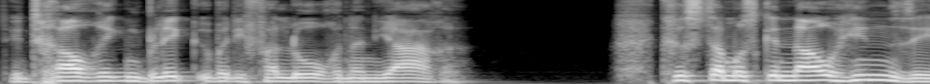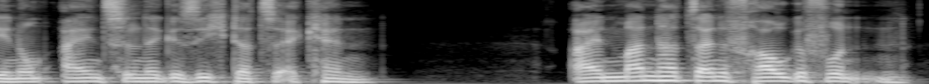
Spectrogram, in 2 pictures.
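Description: A man narrating a story in an expressive, dramatic reading voice. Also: mid-range voice.

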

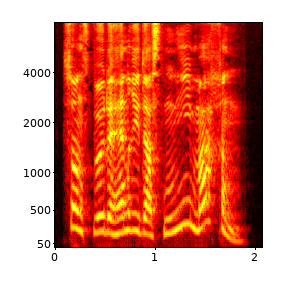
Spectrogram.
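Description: A man's voice: high voice, big pitch swings, unhurried, voice pushed up, full character voice. A man voicing a sympathetic young girl who sighs over a friend's trouble. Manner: sighing, sympathetic.

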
